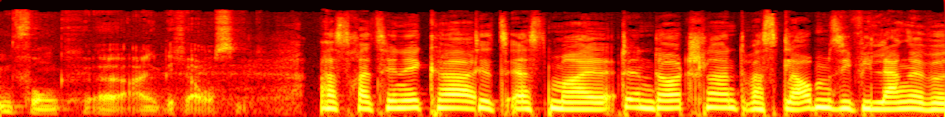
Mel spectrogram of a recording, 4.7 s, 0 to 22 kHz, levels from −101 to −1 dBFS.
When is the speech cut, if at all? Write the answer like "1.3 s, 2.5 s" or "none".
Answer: 2.4 s, 3.1 s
